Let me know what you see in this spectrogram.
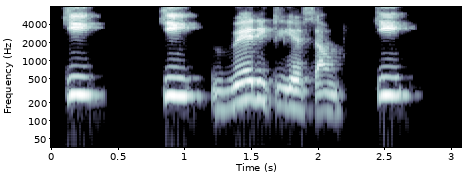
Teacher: Lal, ki is very light, and ki is there is no hums. Make sure you don't bring hums in kaf when it is mutaharika.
